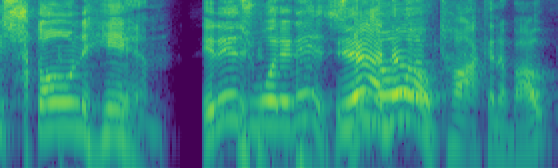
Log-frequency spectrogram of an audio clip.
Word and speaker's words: Stoneham: I did a video there and I said Stonium. People were ripping me up over it. He must not be from around here. He's from Rhode Island. He's from here. He's I could say it however the hell I want to say it. All right. I say stone him.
